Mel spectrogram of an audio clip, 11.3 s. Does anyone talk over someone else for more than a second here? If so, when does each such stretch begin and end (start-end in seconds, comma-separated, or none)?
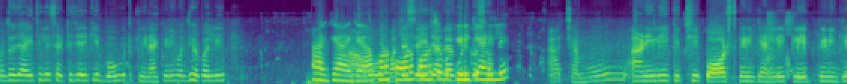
4.7-6.7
